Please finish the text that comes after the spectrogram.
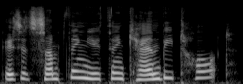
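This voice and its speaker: A woman's voice: high-pitched, steady tone, moderate pace, darkish tone, clear, resonant tone, no echo, clean studio sound. A woman hosting an arts radio program, moving between scripted announcements and interview questions.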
